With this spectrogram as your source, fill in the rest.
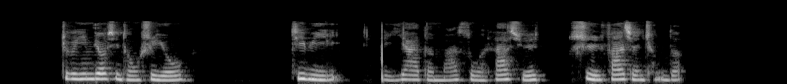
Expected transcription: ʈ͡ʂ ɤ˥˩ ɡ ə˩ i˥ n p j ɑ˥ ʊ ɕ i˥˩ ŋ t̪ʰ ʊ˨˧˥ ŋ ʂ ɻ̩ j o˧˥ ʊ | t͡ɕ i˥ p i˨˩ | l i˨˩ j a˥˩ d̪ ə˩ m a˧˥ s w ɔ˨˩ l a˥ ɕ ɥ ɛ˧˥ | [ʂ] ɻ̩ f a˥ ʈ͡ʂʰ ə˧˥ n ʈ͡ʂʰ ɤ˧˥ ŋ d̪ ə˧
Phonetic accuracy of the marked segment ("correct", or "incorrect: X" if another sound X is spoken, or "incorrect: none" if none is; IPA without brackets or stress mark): correct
